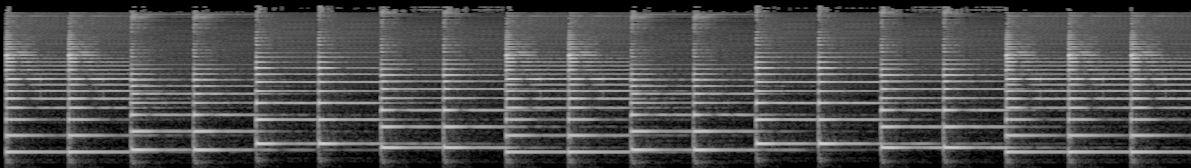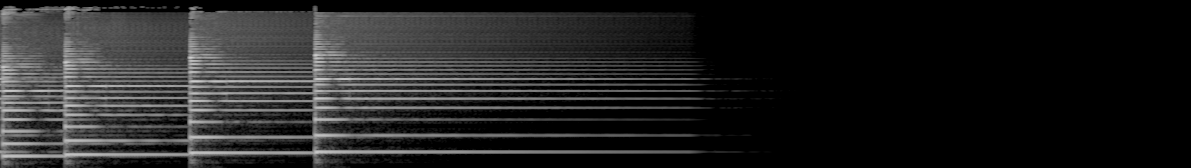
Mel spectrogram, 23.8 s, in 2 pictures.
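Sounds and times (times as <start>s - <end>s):
MIDI music: 0.0s - 18.8s.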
